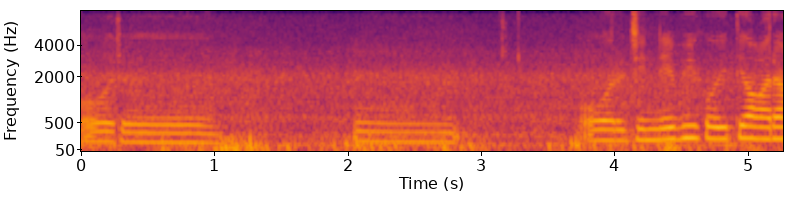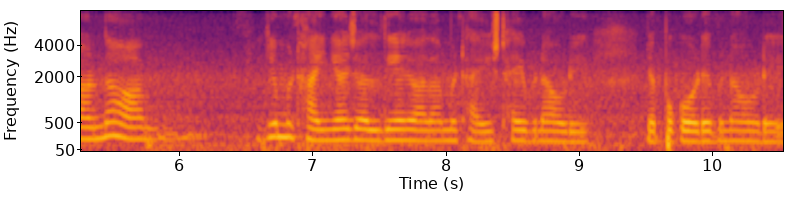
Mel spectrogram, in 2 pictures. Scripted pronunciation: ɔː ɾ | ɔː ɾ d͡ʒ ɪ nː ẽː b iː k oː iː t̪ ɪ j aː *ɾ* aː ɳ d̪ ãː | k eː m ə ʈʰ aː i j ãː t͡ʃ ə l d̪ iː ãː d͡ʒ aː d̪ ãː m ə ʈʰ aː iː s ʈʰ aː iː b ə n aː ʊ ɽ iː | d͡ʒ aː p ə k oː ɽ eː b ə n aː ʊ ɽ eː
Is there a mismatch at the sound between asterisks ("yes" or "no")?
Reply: no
